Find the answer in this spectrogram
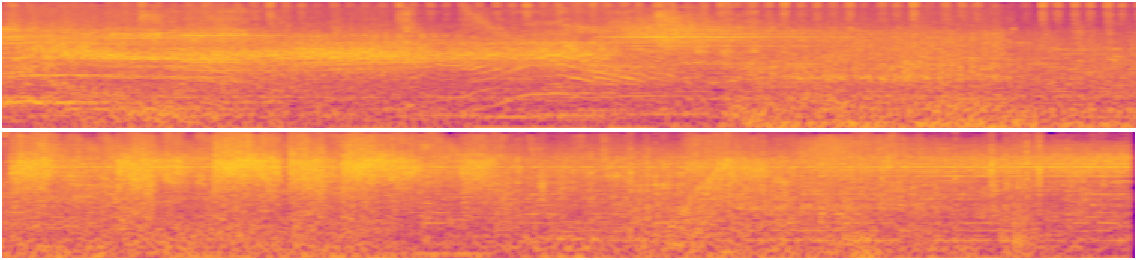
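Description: Cartoon battle sound effects, booming blasts and crashes, over dramatic background music, with a run of sharp impacts a little past the middle.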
